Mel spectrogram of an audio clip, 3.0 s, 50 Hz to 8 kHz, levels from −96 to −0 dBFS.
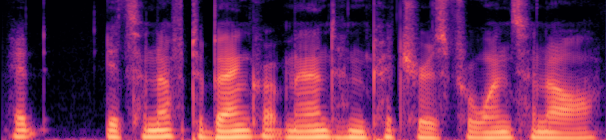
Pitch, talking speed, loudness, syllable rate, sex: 115 Hz, 200 wpm, -18 LUFS, 6.1 syllables/s, male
